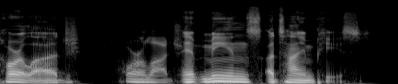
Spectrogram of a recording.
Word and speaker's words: horologe: it's horologue is an archaic noun and it's pronounced horologe horological it means a timepiece gotcha okay so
